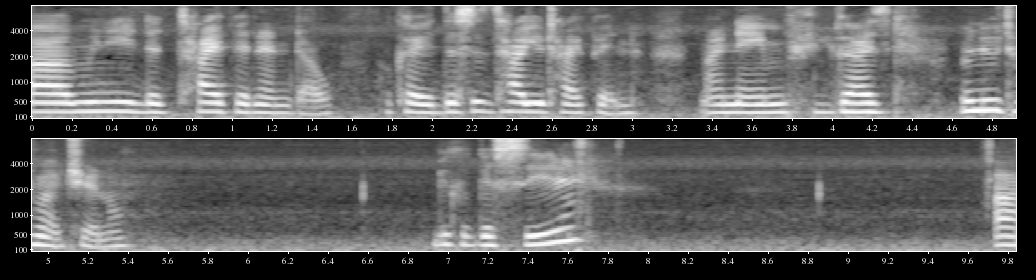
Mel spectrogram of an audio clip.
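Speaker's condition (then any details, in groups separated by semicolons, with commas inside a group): No condition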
